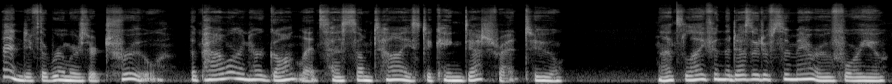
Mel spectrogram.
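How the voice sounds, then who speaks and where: An actress playing a shrewd, worldly woman who runs an intelligence business in a video game, speaking in a composed, wry, measured way. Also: mid-range voice, warm tone, lightly acted, poor audio. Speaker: video game character voice actor. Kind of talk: scripted game character voice lines, monologue.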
